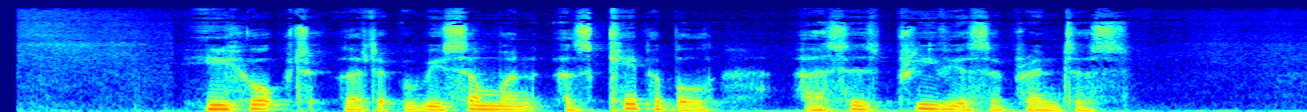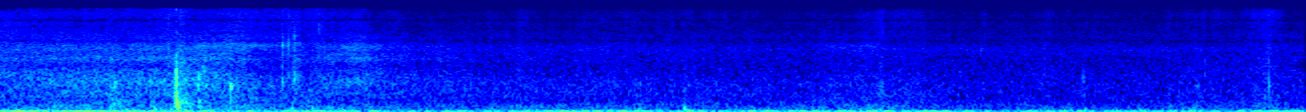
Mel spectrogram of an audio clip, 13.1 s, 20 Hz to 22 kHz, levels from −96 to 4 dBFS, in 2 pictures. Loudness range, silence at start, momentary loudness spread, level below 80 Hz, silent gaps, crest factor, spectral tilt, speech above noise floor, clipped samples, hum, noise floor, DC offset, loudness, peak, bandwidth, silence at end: 10 LU; 0.1 s; 24 LU; -52 dBFS; none; 20 dB; -5.5 dB/octave; 32 dB; under 0.1%; none; -60 dBFS; under 0.1%; -29 LUFS; -12 dBFS; 16 kHz; 3.7 s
